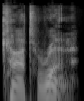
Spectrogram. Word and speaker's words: Catherine: Hower, often called Catherine, pronounced Katrin, was a 52year-old woman full of energy and determination.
